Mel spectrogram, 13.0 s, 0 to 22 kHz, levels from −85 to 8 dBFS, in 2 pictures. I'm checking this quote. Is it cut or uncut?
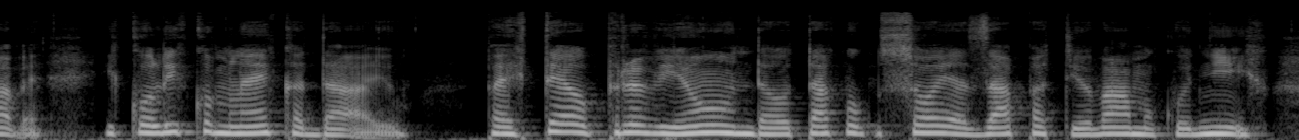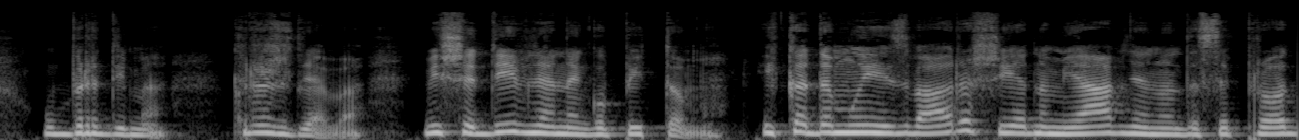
cut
